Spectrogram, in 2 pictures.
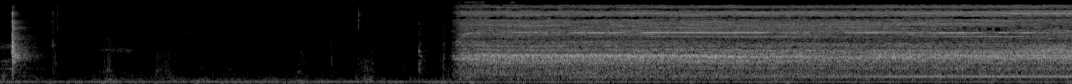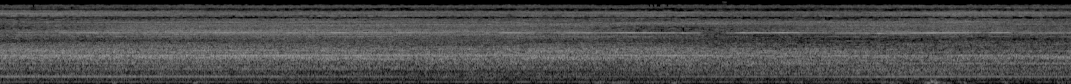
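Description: After a few quiet seconds, a high-pitched power drill polishing a 2007 Toyota Camry Hybrid headlight with a 3M restoration kit spins up and runs continuously at a steady whine, close and loud.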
